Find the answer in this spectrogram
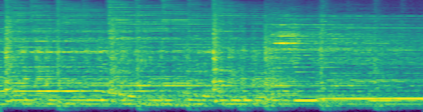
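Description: Live rock band playing an instrumental passage: electric guitars over a drum kit. There is a falling pitch slide about a second in, and a long held note from about three seconds in.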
